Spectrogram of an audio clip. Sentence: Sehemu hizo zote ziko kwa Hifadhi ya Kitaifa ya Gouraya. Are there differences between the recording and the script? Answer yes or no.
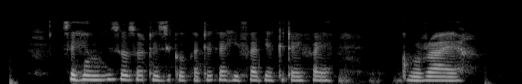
yes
